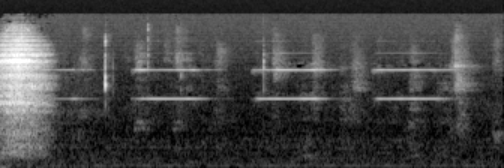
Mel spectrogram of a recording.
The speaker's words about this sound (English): Is there a dump truck backing up outside your window?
